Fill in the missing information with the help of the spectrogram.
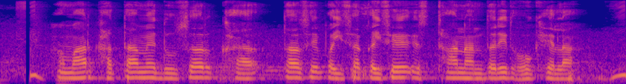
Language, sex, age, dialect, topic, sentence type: Bhojpuri, male, 18-24, Southern / Standard, banking, question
